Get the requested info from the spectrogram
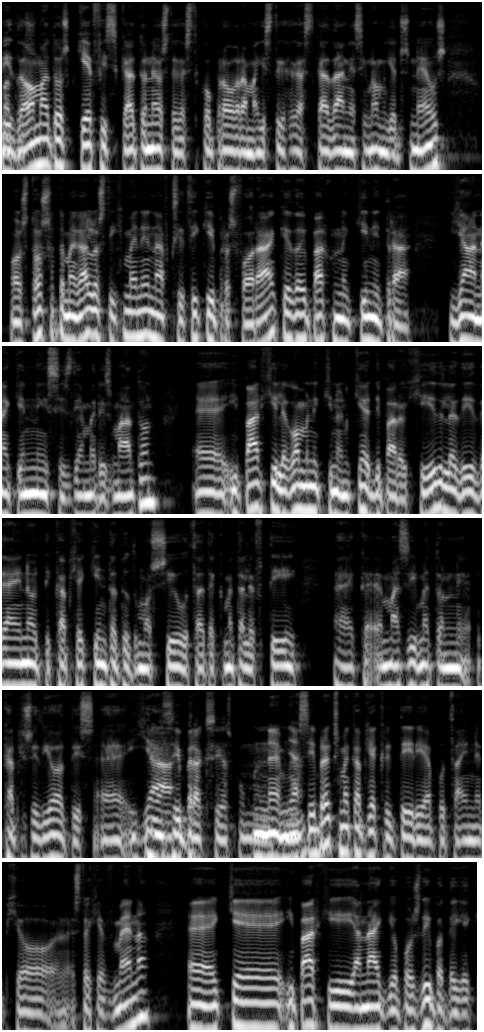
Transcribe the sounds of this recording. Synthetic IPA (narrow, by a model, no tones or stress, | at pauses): piðo̞mɐt̪o̞sce̞fisi̥kɐt̪o̞ne̞o̞sinðeɣɐst̪i̥ko̞pɾo̞ɣɾɐmɐʝɐsɣɐst̪i̥kɐðɐniɐsiɣno̞miʝɐt̪uzne̞uso̞st̪o̞so̞t̪o̞me̞ɣɐlo̞st̪içmeinoieenɐːfksiθice̞ipɾo̞sfo̞ɾɐceðo̞ipɐɾxunecinit̪ɾɐ | ʝɐːnɐcinisizðiɐme̞ɾizmɐt̪o̞n | ḭpɐɾçile̞ɣo̞me̞nicino̞niciɐnd̪ipɐɾo̞çiðilɐðiːðeɐineo̞t̪ikɐpçɐcinit̪ɾɐt̪uðimo̞siuθɐt̪ɐekme̞t̪ɐle̞ft̪i | mɐzime̞t̪o̞nkɐpçosiðijo̞t̪isʝɐsibɾɐksiɐspumenne̞mɲɐsimbɾɐksime̞kɐpçɐkɾit̪iɾiɐpuθɐine̞pço̞st̪o̞çe̞vme̞nɐ | ce̞ipɐɾçiɐnɐɲɟio̞po̞zðipo̞t̪e̞ʝɐ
